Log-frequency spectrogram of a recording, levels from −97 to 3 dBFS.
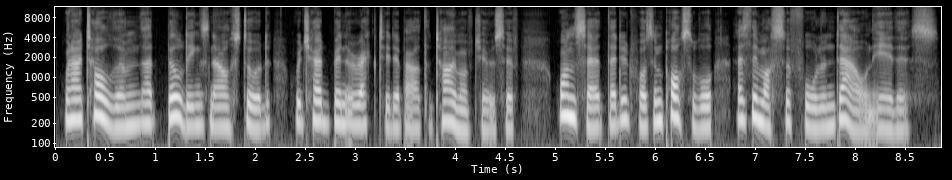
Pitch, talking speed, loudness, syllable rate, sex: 190 Hz, 210 wpm, -18 LUFS, 5.2 syllables/s, female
